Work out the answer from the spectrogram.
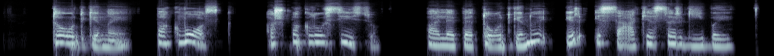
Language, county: Lithuanian, Utena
